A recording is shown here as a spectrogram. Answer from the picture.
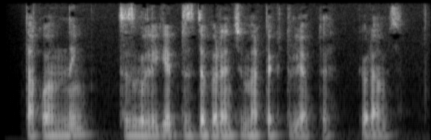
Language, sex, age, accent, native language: Uzbek, male, 18-24, Andijon, Uzbek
